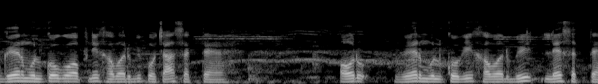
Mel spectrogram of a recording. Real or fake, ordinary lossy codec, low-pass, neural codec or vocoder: real; none; none; none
